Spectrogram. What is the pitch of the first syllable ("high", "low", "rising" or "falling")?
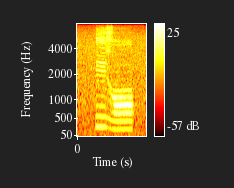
high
